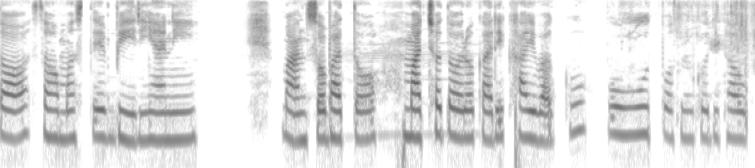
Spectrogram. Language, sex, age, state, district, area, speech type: Odia, female, 18-30, Odisha, Balangir, urban, spontaneous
